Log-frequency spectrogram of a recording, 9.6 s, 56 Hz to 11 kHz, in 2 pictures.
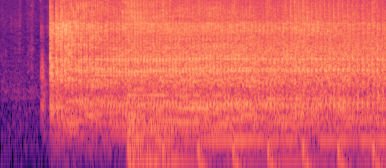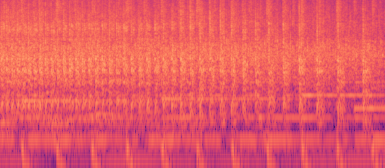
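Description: A game show prize wheel spinning after a $1 million space replaced the $100,000 one. Its pegs clatter past the pointer in a rapid, steady stream of mechanical clicks that stays loud and continuous for several seconds.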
